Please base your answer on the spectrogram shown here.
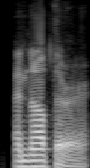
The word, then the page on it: another: American English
